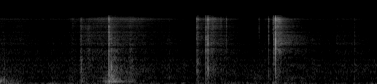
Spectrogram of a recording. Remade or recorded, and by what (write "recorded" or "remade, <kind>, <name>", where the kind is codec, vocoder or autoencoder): remade, autoencoder, DAC-VAE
